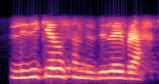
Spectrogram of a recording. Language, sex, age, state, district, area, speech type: Manipuri, female, 18-30, Manipur, Churachandpur, rural, conversation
